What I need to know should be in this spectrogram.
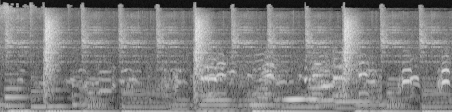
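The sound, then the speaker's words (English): Giant geese, large prairie birds, give loud, repeated nasal honks in an uneven series, with overlapping calls and no other sounds. “Let us hope that these wonderful birds continue to thrive, and that in the years to come, the prairie skies will resound with these familiar calls of the giant”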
